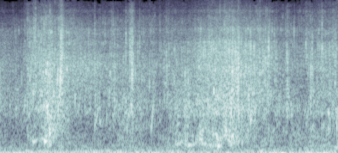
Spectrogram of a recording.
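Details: Steady outdoor noise with water-like splashing and broadband rumble, no animal calls standing out.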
